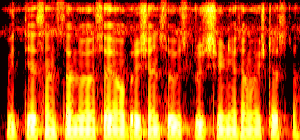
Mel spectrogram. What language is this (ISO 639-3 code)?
mar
